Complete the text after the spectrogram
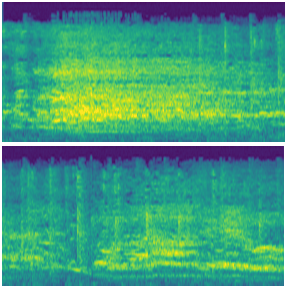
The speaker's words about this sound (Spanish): Al que ves a escuchar gritar en el vestuario …, sus jugadores le secundan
